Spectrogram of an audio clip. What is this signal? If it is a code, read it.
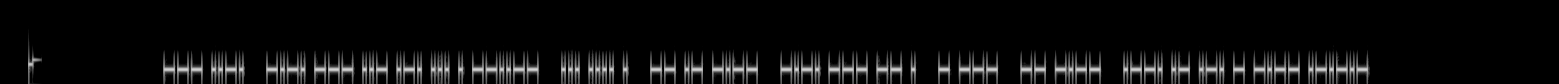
Morse code, heard as a keyed tone, about 34 wpm, 700 Hz. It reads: OF COURSE, SHE MAY COME TO MY PARTY.
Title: Sentences from Top 1400 Words 35wpm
